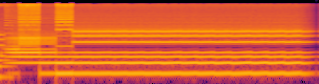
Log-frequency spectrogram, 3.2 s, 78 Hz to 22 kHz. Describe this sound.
PPG 010 Little Mad Dance G#4
This sample is part of the "PPG
MULTISAMPLE 010 Little Mad Dance" sample pack. It is a digital sound
with a melodic element in it and some wild variations when changing
from pitch across the keyboard. Especially the higher notes on the
keyboard have some harsh digital distortion. In the sample pack there
are 16 samples evenly spread across 5 octaves (C1 till C6). The note in
the sample name (C, E or G#) does not indicate the pitch of the sound
but the key on my keyboard. The sound was created on the PPG VSTi. After that normalising and fades where applied within Cubase SX.
digital, experimental, harsh, melody, multisample, ppg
